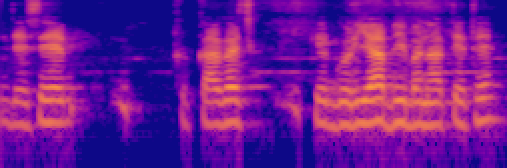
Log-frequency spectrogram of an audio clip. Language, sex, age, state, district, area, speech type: Hindi, male, 60+, Bihar, Madhepura, rural, spontaneous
